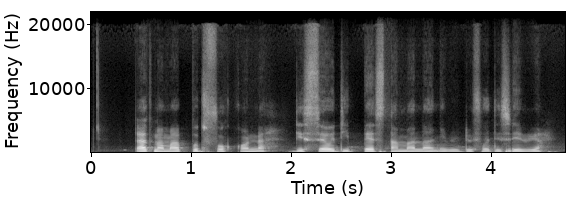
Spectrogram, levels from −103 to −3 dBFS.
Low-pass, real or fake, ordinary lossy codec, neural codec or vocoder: none; fake; none; autoencoder, 48 kHz, 32 numbers a frame, DAC-VAE, trained on Japanese speech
